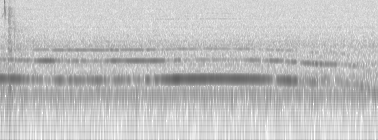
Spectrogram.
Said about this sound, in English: The howl of an animal. It sounded too high to be a dog.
